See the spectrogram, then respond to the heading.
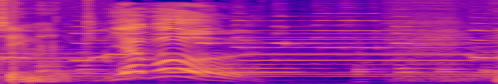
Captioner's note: speaking german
